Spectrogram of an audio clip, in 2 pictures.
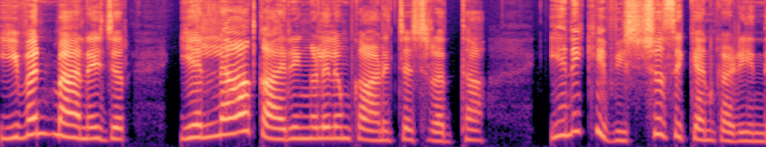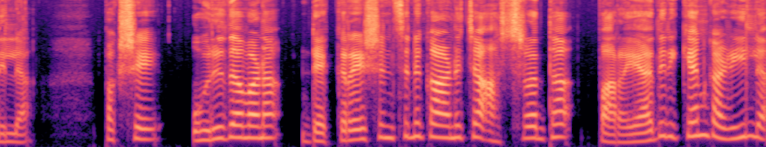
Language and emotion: Malayalam, surprised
